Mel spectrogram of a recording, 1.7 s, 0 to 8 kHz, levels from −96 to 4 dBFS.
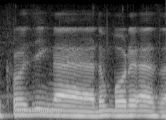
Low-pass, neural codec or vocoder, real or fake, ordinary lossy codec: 7.2 kHz; none; real; none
